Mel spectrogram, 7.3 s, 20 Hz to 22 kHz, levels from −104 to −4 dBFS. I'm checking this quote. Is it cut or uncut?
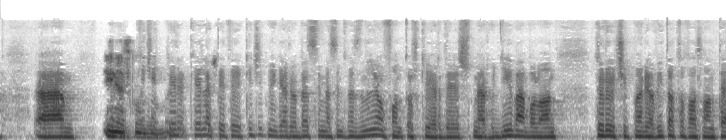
cut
